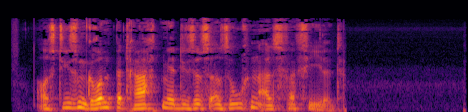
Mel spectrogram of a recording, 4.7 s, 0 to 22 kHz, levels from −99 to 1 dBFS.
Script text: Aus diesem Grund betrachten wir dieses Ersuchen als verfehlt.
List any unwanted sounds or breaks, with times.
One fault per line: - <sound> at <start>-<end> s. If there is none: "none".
none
